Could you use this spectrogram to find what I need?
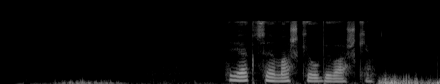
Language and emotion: Russian, neutral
